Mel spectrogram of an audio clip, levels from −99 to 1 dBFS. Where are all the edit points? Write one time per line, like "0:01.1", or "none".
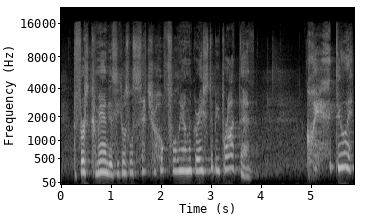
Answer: none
